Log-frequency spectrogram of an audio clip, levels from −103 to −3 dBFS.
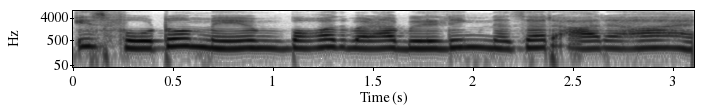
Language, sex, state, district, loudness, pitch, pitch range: Hindi, female, Jharkhand, Garhwa, -15 LUFS, 250 Hz, 245-265 Hz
